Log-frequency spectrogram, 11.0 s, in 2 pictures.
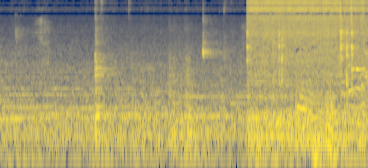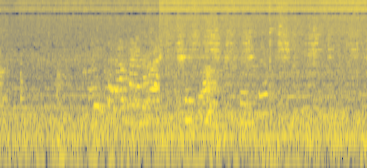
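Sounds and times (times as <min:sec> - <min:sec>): food sizzling in hot pan: 0:03.7 - 0:11.0.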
